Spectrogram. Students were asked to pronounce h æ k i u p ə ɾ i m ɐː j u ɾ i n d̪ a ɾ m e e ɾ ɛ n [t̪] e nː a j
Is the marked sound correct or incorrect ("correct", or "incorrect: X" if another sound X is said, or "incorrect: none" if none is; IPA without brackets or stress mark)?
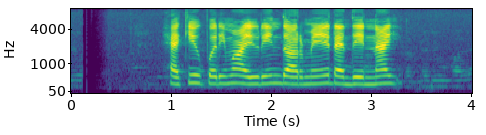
incorrect: d̪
